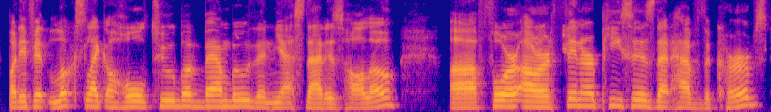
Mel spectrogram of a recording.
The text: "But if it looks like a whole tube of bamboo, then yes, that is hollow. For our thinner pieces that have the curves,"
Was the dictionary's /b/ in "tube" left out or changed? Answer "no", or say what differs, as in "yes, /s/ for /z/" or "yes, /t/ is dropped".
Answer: no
